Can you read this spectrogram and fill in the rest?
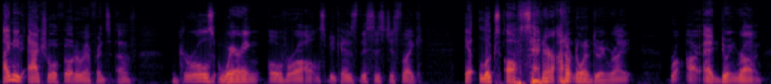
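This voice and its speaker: The livestream host's voice is lowish and dark, with fairly even intonation and a moderate pace. As he sketches, he chats casually with viewers, rambling and self-correcting in a commanding, salesman-like manner. He is close-miked and there's no echo.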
